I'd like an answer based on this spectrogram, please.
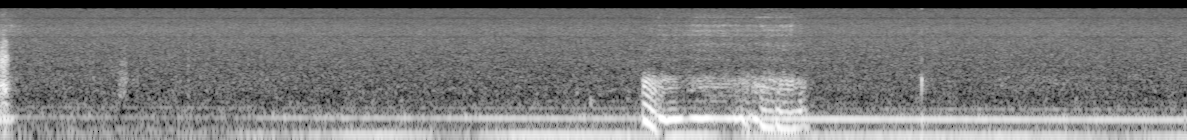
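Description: Soft, steady low droning snore from a sleeping dog, with one brief snort midway; quiet snoring in sleep.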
